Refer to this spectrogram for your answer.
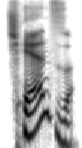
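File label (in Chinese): "牵制", Chinese; HSK6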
